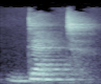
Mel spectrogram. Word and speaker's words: debt: The first one is debt. Debt, a bill you owe. We do not pronounce the letter B.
